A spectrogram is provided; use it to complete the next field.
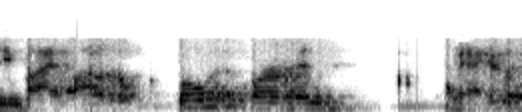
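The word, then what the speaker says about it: Bulleit: You drive straight to a liquor store and you buy a bottle of Bull Bourbon. I mean, I know it's pronounced Bullet, it's French or whatever, but everyone says Bull Bourbon for that evening to celebrate with your friends.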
